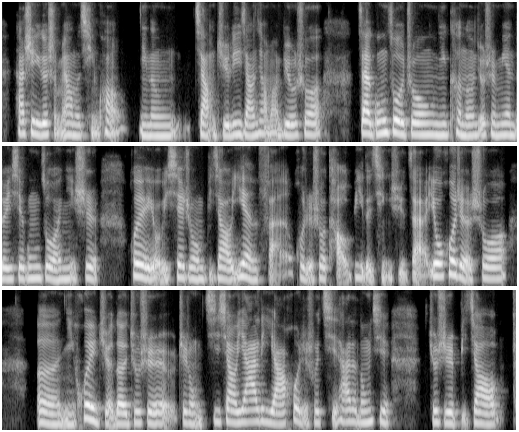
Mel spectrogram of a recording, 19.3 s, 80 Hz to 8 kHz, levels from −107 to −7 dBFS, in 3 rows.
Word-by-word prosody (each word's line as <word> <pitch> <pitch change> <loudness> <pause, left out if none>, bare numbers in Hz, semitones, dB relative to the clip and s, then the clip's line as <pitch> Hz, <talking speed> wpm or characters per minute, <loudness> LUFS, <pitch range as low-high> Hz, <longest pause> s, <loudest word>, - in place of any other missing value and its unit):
它 205 - +1
是 205 +1 +2
一 190 - +4
个 190 - +6
什 210 +5 -4
么 215 - -4
样 190 -1 +1
的 180 - -1
情 175 0 -4
况， 220 +4 -3
你 185 - -2
能 175 +2 0 0.2
讲 190 -2 0
举 175 0 0
例 190 +3 +1
讲 180 -2 0
讲 210 - -2
吗？ - - -3
比 190 - -1
如 180 0 +2
说 190 0 -1 0.4
在 210 -1 +6
工 205 +3 +3
作 220 -3 +6
中， 190 -1 +2
你 185 0 +1
可 195 +2 -3
能 175 0 0
就 - - -1
是 190 +1 -3
面 185 +1 0
对 185 -1 +2
一 - - -1
些 190 0 -1
工 195 +1 0
作， 190 -4 +1
你 185 +3 -2
是 190 0 -1 0.3
会 220 -5 +5
有 185 - +1
一 - - -2
些 215 -3 +1
这 - - -7
种 185 -1 0
比 - - -11
较 190 -4 0
厌 205 -4 +2
烦 185 - -8
或 200 - -3
者 - - -1
说 195 -2 -2
逃 185 - -3
避 215 -2 -5
的 - - -2
情 - - -6
绪 - - -6
在？ - - -1
又 230 -1 +6
或 255 +2 +4
者 215 - +2
说 190 +2 -1 0.5
呃， 175 -4 +2
你 170 0 -3
会 240 +1 +5
觉 - - -2
得 175 -1 +4
就 190 +3 -3
是 180 -2 -1
这 190 - -2
种 175 +2 -4
绩 205 - -5
效 200 -1 +1
压 200 +1 +2
力 210 -1 -3
呀， 175 -2 +3
或 210 +4 -2
者 - - -5
说 190 - -4
其 190 +2 -4
他 205 -1 -1
的 205 - -3
东 195 +1 -1
西 195 -4 -3 0.5
就 195 - -2
是 185 -2 +1
比 180 - -11
较 175 -3 0
190 Hz, 270 characters per minute, -22 LUFS, 185-205 Hz, 0.5 s, 个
